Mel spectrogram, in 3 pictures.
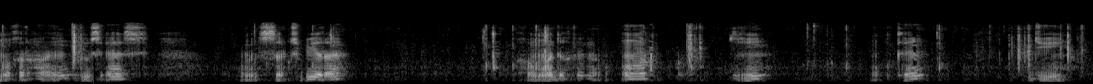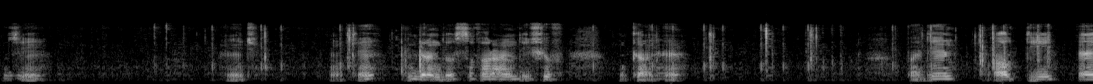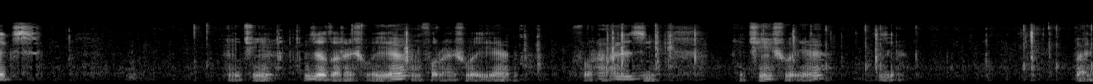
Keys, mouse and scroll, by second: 0.6 middle click, 1.6 s, 4.0-6.4 middle drag, 6.4-7.3 scroll up 1, 7.3 r, 9.3-11.0 middle drag, 11.0 g, 13.9-15.8 middle drag, 15.8 KP_0, 17.7-19.9 middle drag, 19.9-20.7 scroll up 4, 20.7-21.7 middle drag, 21.7 alt+d, 25.5 s, 26.8 r, 28.8 r, 31.0-32.7 shift+middle drag.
